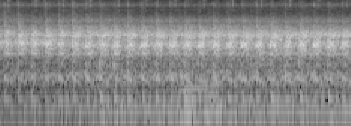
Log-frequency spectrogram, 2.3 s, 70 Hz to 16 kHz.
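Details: Chevrolet Spark at idle with a suspected misfire on cylinders 2 and 3: lumpy idle with rapid, uneven pulsing and dropped beats instead of a smooth hum.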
